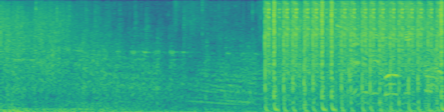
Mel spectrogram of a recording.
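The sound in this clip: Rapid automatic gunfire from weapons in a shooter video game: low ambient rumble at first, then a fast, loud, evenly spaced string of many shots that runs to the end.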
